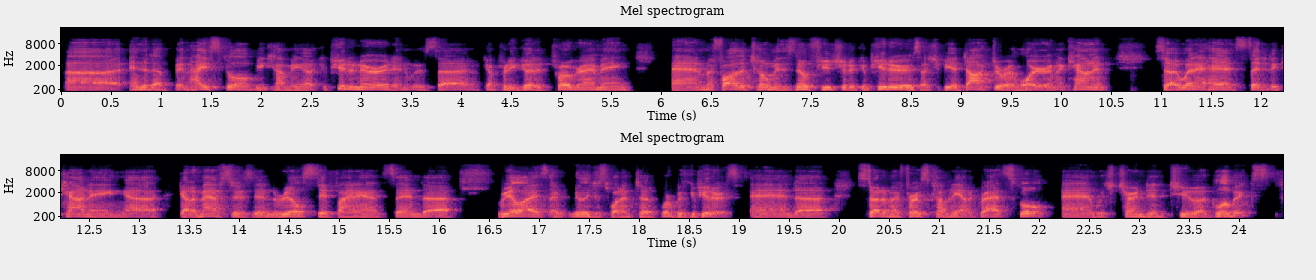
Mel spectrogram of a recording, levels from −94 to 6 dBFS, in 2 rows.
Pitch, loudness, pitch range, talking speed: 100 Hz, -24 LUFS, 95-110 Hz, 195 wpm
